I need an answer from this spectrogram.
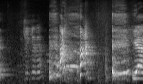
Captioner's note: her Unknown Laughing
